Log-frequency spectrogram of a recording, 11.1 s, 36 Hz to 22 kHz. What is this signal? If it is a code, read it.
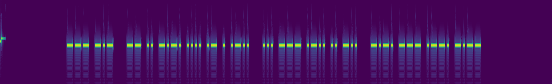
Morse code, heard as a keyed tone, about 30 wpm, 700 Hz. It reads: OK MICHAEL SOLID COPY
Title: Practice QSO - Exchange 3 - More Info - 30wpm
